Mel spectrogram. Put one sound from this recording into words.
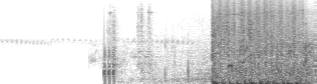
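A metal door latch clicks and a door swings open.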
